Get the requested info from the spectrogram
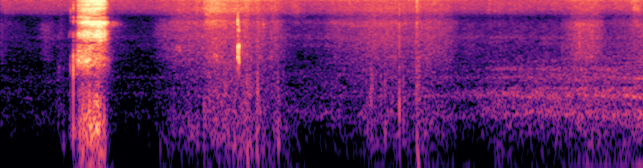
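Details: Person with suspected hay fever plus early cold (sore throat, itchy blocked stuffy nose, mouth breathing): one explosive sneeze, then quieter snuffling and a snotty nose blow.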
